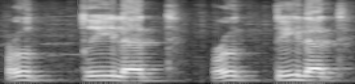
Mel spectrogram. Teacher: تو یہ ہو گیا یہ تشدید، یعنی تشدید والے حروف کو دو بار بھی پڑھ رہے ہیں، تشدید والے حروف کی آواز میں سختی بھی ہو رہی ہے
